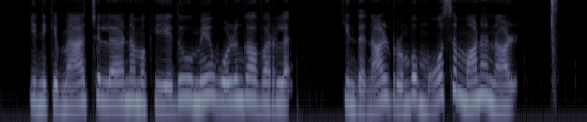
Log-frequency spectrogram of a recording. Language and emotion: Tamil, sad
